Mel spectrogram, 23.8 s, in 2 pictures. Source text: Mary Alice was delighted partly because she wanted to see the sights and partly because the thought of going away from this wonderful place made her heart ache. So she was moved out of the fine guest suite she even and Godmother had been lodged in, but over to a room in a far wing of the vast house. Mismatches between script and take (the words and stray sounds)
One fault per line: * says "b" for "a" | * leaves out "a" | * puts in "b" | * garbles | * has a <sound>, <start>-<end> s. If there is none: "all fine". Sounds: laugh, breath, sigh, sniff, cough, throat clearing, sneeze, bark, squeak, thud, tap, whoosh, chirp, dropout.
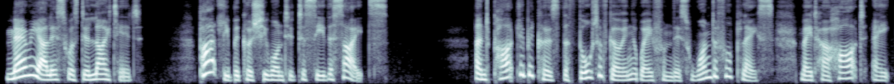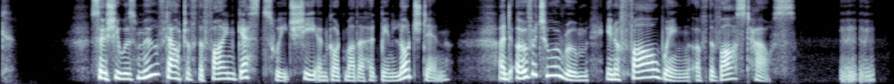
* leaves out "even"
* says "and" for "but"
* has a laugh, 23.1-23.6 s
